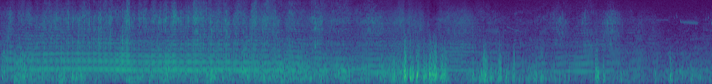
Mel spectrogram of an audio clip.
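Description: Model NDN Firecracker's engine and propeller flying past overhead: a steady droning note that loses its clear tone after about five seconds and fades toward the end as the plane moves away.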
